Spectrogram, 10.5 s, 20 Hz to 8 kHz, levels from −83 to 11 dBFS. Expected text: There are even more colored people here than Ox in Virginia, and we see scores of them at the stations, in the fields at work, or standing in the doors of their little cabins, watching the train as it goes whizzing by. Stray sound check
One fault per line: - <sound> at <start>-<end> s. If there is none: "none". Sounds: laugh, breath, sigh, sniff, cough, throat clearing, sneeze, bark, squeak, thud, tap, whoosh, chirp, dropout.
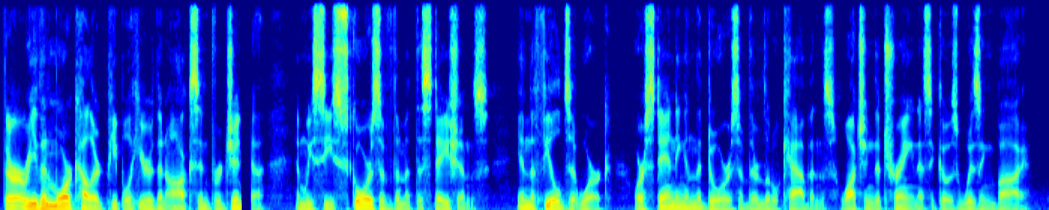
- dropout at 2.4-2.5 s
